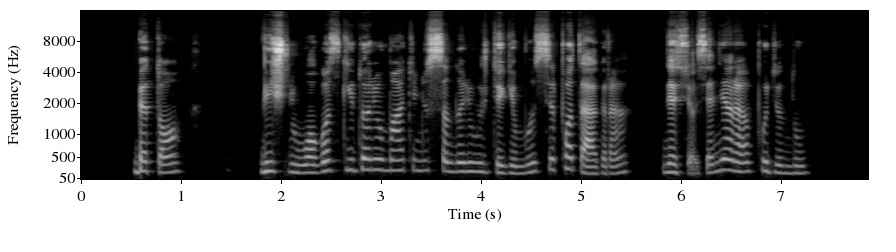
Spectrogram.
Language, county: Lithuanian, Alytus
